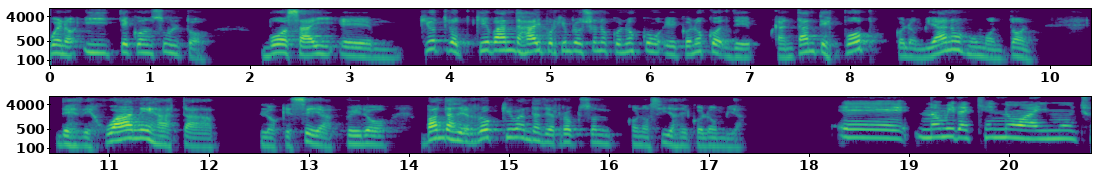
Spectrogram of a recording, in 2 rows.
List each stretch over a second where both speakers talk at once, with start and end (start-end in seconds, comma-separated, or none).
none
